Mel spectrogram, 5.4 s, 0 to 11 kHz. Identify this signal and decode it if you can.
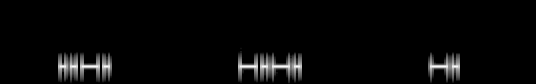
Morse code, heard as a keyed tone, about 22 wpm, spaced as for 6 wpm, 700 Hz. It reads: FCN
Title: USA Call Signs - 6 Characters - 8x Character Spacing - 22wpm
